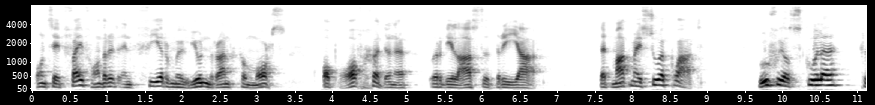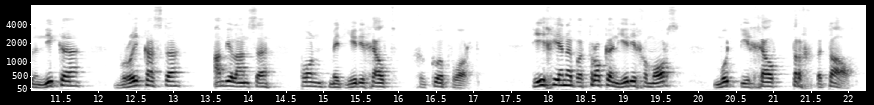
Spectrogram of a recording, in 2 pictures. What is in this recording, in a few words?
Voice clip Afrikaans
